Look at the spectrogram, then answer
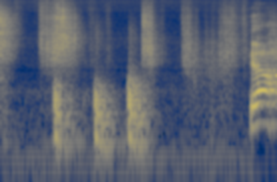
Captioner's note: door knocking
